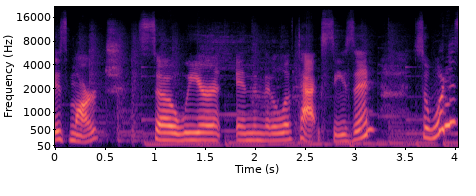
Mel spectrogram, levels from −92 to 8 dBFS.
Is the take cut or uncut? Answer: uncut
